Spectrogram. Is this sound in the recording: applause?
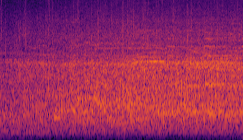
yes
